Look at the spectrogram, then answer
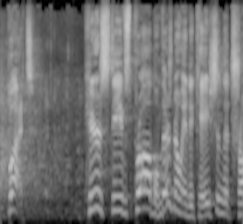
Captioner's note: laughter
